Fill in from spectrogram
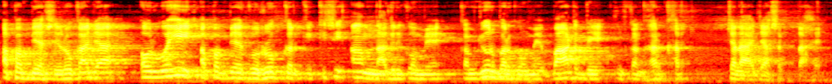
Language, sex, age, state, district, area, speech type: Hindi, male, 60+, Bihar, Begusarai, urban, spontaneous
